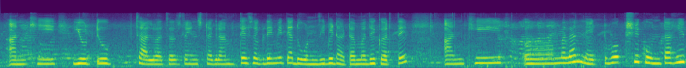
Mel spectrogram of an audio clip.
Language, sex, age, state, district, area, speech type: Marathi, female, 30-45, Maharashtra, Nagpur, urban, spontaneous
